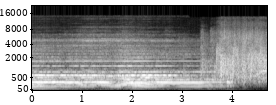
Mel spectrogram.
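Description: A group of young people sings together in a large hall.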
